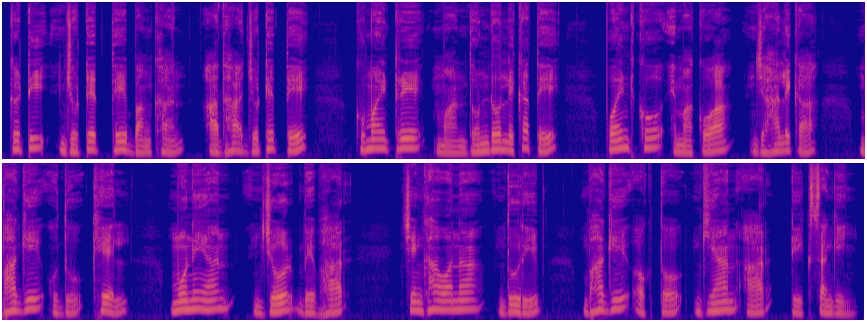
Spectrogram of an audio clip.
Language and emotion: Santali, neutral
